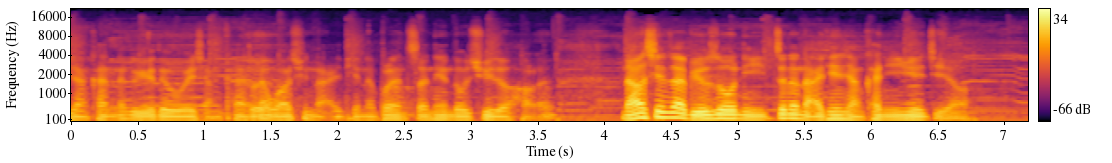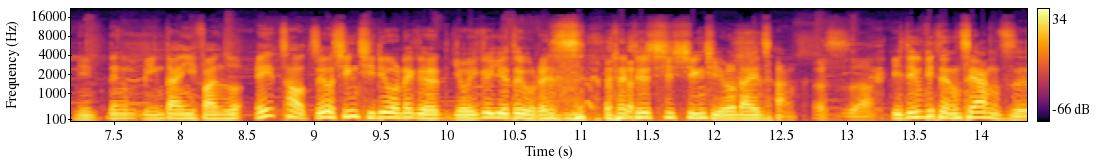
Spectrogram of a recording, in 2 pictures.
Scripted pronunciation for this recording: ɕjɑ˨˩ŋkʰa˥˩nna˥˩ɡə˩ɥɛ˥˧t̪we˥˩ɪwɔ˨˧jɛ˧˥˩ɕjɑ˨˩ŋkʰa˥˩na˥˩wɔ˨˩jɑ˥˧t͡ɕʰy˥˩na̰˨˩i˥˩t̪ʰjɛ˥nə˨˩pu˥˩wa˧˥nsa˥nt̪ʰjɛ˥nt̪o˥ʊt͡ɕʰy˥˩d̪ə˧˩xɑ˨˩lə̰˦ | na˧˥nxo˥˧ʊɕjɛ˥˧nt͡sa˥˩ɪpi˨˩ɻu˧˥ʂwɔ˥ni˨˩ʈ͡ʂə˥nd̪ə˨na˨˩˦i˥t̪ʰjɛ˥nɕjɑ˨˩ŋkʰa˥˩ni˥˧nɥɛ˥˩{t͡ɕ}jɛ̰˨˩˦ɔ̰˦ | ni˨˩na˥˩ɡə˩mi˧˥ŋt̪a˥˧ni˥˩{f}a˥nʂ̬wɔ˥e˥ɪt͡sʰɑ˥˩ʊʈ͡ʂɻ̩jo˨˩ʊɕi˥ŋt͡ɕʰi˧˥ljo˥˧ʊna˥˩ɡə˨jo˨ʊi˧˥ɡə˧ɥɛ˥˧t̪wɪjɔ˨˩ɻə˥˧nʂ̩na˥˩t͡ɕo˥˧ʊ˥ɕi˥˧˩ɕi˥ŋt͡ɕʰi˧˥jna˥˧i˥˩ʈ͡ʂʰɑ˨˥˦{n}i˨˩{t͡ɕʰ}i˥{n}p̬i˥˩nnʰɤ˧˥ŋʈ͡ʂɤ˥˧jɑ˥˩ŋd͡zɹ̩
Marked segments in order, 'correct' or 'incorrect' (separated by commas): correct, correct, incorrect, incorrect, incorrect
